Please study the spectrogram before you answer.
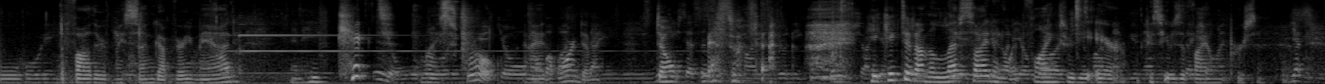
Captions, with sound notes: the father of my son got very mad, and he kicked my scroll. And I warned him, "Don't mess with that" [laughs] He kicked it on the left side, and it went flying through the air. 'Cause he was a violent person.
